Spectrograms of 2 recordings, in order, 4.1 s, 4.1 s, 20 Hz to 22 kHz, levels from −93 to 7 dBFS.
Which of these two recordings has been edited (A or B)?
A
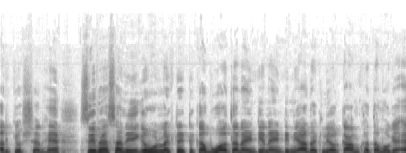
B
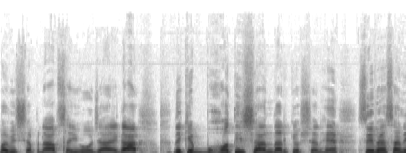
B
